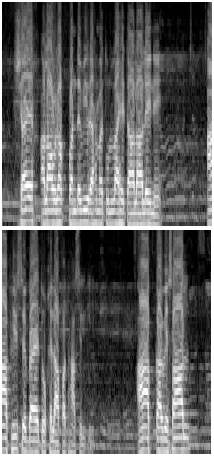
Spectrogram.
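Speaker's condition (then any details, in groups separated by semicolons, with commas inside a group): No condition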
